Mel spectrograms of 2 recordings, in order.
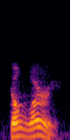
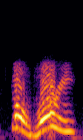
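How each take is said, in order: First: Soft, hushed don't worry; soothing. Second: High, disbelieving echo of don't worry; incredulous. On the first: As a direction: murmur it gently to calm someone. Loved ones soothing him. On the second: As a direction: fling it back in outraged disbelief. Throws their words back. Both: Retold or imitated.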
